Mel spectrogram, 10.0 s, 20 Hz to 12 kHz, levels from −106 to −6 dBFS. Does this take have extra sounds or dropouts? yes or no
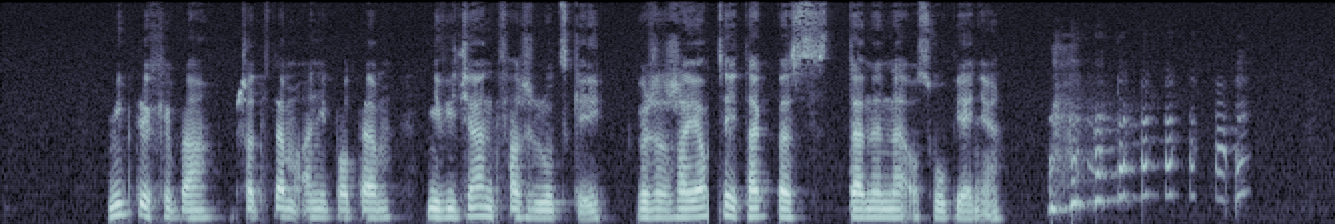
yes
